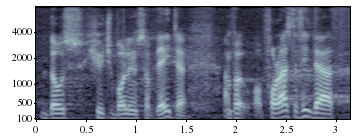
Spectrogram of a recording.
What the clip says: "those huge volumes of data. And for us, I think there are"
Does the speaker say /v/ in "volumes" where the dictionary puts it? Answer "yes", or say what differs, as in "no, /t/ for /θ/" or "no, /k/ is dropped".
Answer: no, /b/ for /v/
